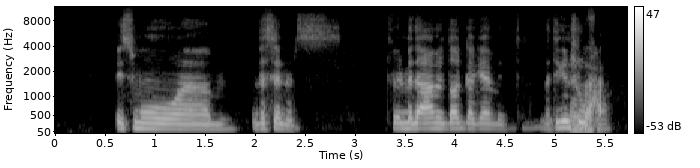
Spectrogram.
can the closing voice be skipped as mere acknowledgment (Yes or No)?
Yes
